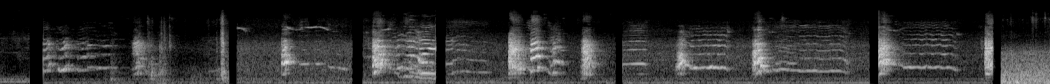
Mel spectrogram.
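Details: Siberian Husky talking: a run of yodelling, wavering howls and whines with many bending harmonics, broken into short phrases by brief silent cuts, with a burst of noise at the end.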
